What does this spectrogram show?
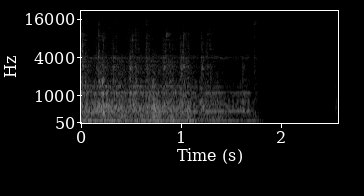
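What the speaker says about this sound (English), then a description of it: "just try to start a few stitches and then go back just to lock it, and now you can start sewing" Close, busy whirring of a sewing machine stitching lace onto a stretched sock, running steadily for about a second and a half before stopping abruptly into near silence.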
